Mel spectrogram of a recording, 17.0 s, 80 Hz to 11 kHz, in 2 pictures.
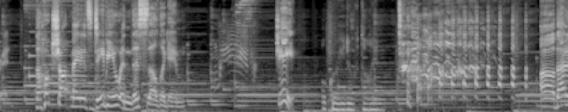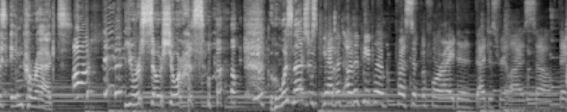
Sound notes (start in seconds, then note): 4.9 ASMRs Overconfidently; 6.0 laughing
